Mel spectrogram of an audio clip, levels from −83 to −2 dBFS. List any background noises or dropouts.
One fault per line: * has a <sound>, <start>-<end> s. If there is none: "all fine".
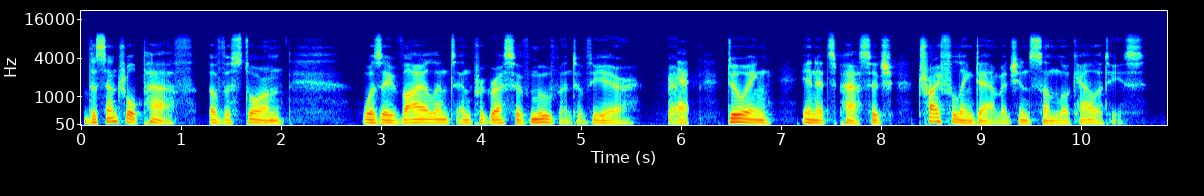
* has a laugh, 5.9-6.1 s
